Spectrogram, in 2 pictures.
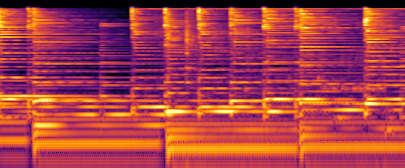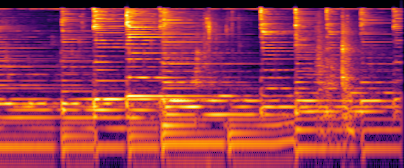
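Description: Instrumental background music: a plucked-string melody over a held bass line that changes note every second or so.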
